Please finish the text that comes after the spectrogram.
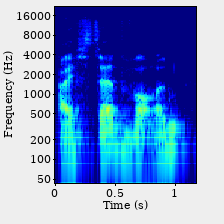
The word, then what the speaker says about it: Eisteddfod: The Eisteddfod, in Welsh pronounced Eisteddfod, dates back nearly 900 years.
